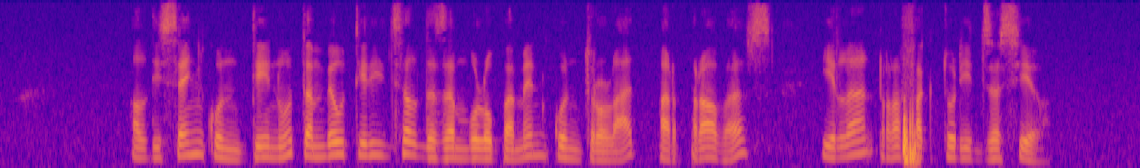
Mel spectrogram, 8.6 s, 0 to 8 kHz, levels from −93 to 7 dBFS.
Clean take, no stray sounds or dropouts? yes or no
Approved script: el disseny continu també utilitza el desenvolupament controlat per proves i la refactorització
yes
